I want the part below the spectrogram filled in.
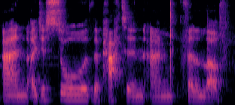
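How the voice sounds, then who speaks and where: A young woman hosting a knitting podcast, chatting casually and a little stuffed up from a cold, with many ums and soft laughs. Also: deep voice, level tone, measured pace, a little hiss or hum. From moved to Australia from elsewhere. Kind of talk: casual solo chat to camera.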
